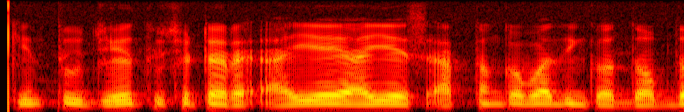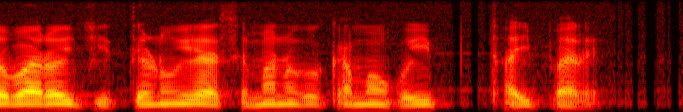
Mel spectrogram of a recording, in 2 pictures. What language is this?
Odia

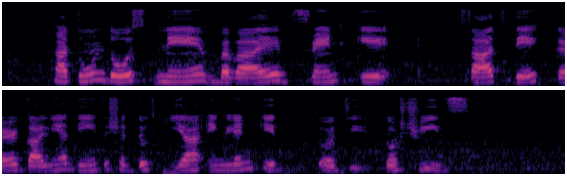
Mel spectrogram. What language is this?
Urdu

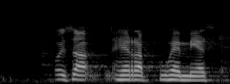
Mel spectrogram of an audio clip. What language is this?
Finnish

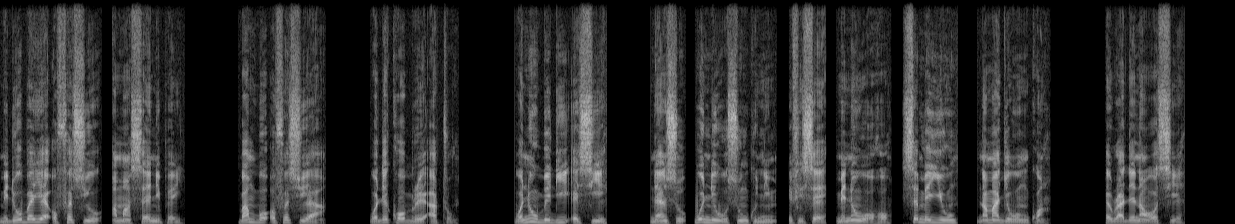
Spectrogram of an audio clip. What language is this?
Akan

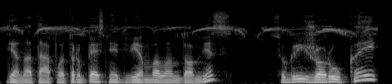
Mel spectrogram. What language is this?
Lithuanian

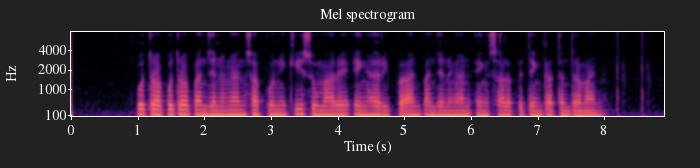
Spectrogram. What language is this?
Javanese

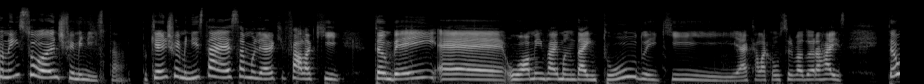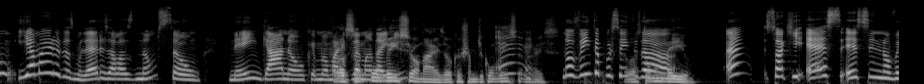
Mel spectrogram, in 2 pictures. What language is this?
Portuguese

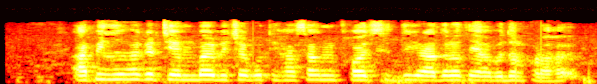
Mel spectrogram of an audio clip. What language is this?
Bangla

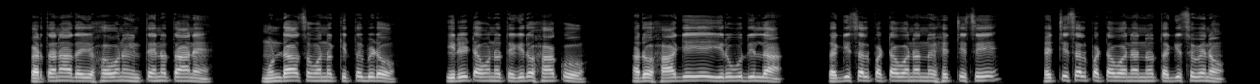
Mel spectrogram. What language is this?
Kannada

